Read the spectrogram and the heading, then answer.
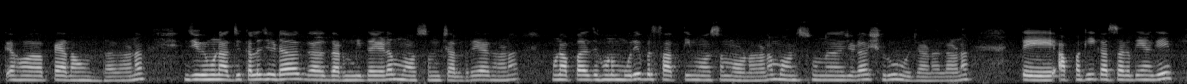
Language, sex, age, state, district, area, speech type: Punjabi, female, 30-45, Punjab, Mansa, urban, spontaneous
